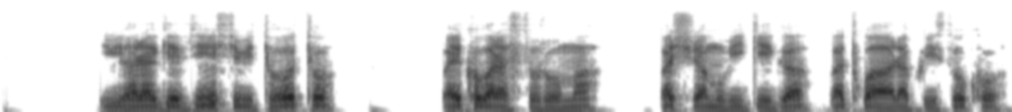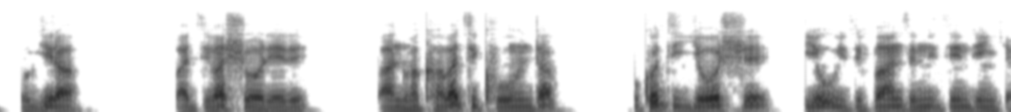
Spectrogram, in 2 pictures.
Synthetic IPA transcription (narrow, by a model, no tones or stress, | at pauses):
iβihaɾaɡe̞vjiːnʃiβitʰo̞tʰo̞ | βaɾikʰo̞βaɾaso̞ɾo̞ma | βaʃiɾamuβiɡe̞ɡaβatwaːɾakwiːso̞kʰo̞ | kuɡiɾa | βaziβaʃo̞ɾe̞ɾe̞ | aβaːn̥huβakʰaβaβazikʰuːnda | kuko̞ziɟo̞ːʃe̞ | ijo̞uβizivaːnze̞mniziːndiŋɡa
